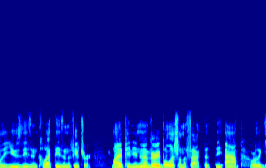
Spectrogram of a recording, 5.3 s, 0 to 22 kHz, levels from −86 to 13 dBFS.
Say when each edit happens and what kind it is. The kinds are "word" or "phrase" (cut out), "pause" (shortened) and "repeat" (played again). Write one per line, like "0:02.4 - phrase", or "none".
none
